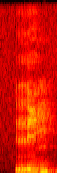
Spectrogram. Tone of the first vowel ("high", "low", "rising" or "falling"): rising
